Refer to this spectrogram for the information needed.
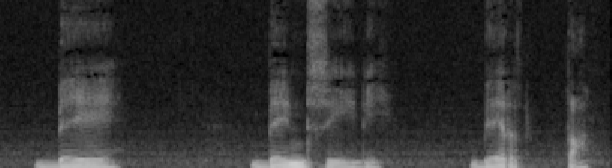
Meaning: The second letter of the Finnish alphabet, called bee and written in the Latin script
- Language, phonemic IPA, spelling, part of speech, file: Finnish, /b/, b, character, Fi-b.ogg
